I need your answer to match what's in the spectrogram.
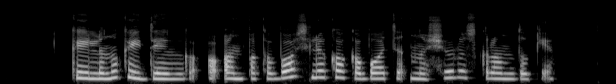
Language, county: Lithuanian, Klaipėda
